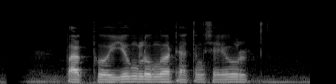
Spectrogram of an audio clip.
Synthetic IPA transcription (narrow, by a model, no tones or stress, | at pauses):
pak̚b̥o̤jʊŋluŋɔɖ̥ä̤t̪əŋseʊl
